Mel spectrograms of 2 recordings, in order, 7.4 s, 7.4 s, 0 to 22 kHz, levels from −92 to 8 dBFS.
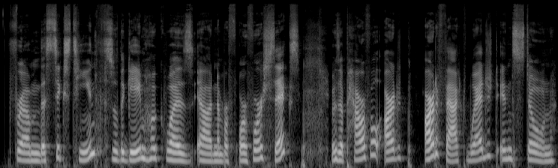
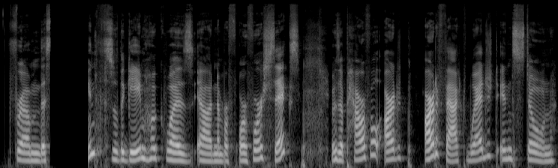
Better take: first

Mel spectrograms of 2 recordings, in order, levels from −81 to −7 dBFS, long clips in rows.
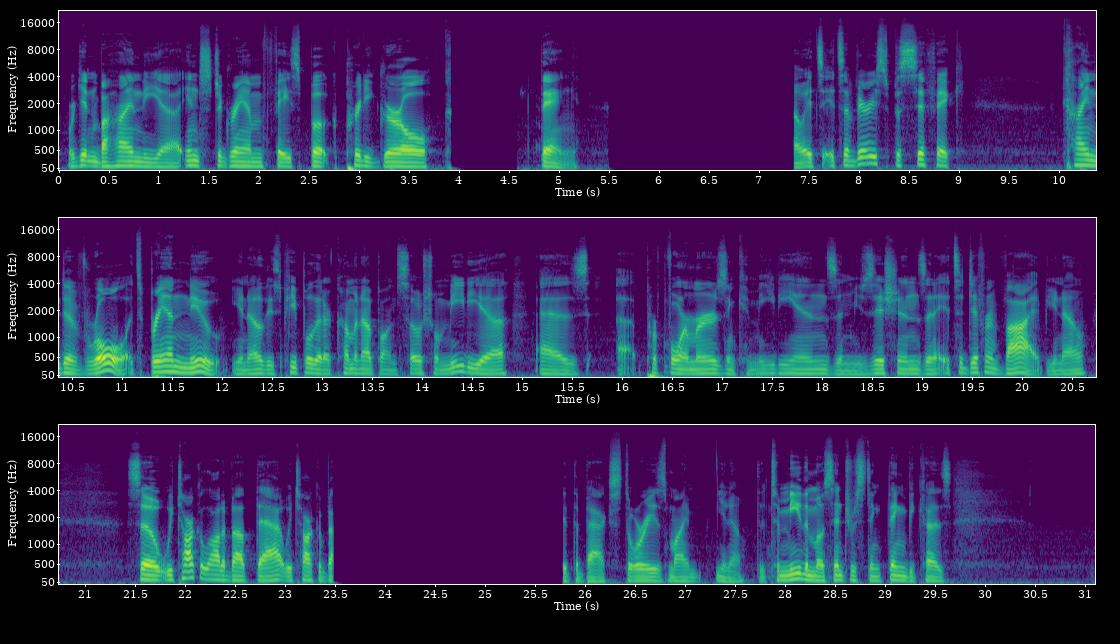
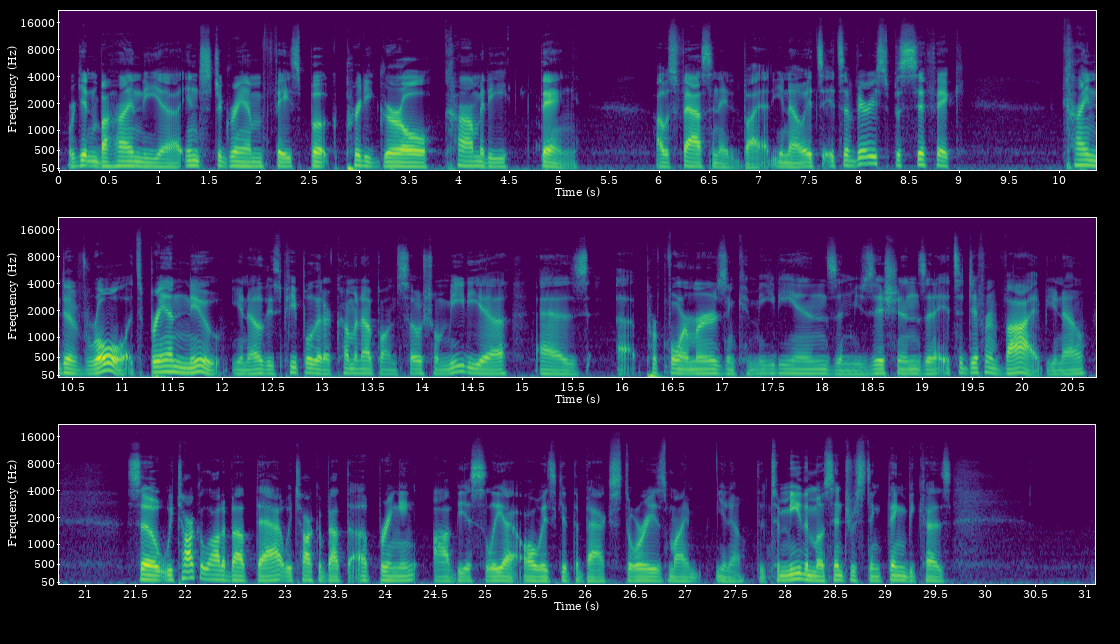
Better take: second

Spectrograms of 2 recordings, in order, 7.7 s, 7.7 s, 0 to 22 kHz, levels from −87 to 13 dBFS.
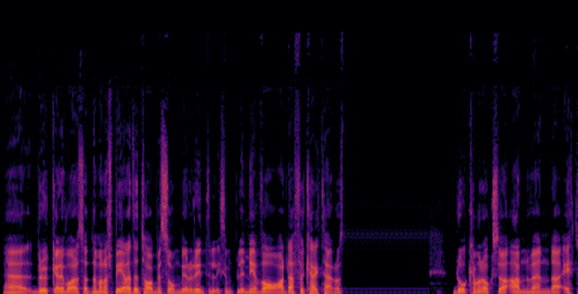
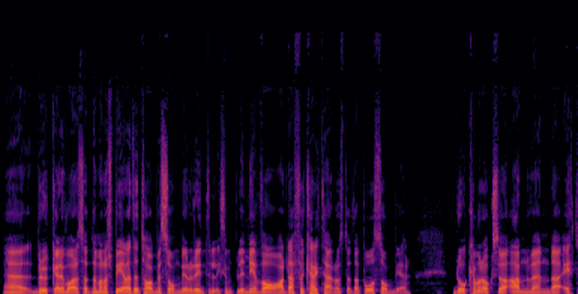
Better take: second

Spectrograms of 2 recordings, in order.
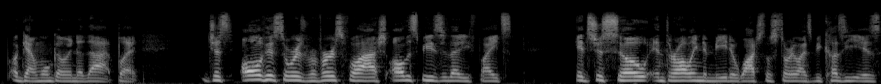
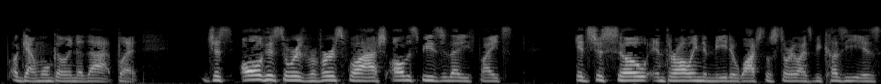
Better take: first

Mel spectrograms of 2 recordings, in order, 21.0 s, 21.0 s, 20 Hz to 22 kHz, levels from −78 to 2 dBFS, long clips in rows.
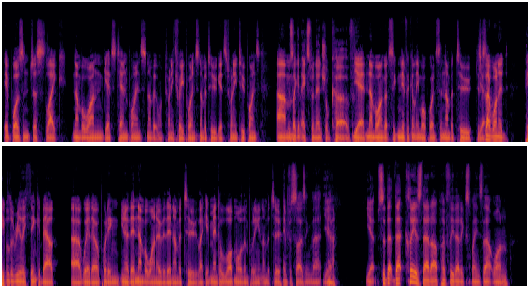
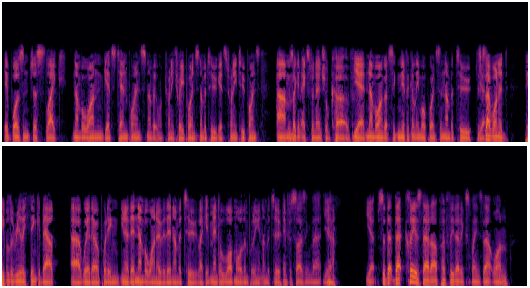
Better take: first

